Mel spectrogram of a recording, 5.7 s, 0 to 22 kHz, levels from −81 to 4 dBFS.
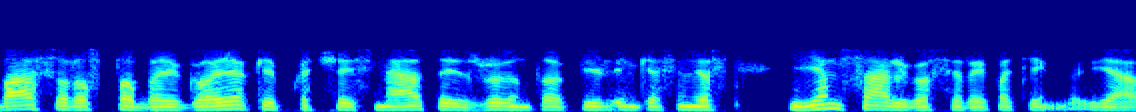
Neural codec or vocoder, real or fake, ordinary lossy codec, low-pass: none; real; Opus, 24 kbps; 3.6 kHz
